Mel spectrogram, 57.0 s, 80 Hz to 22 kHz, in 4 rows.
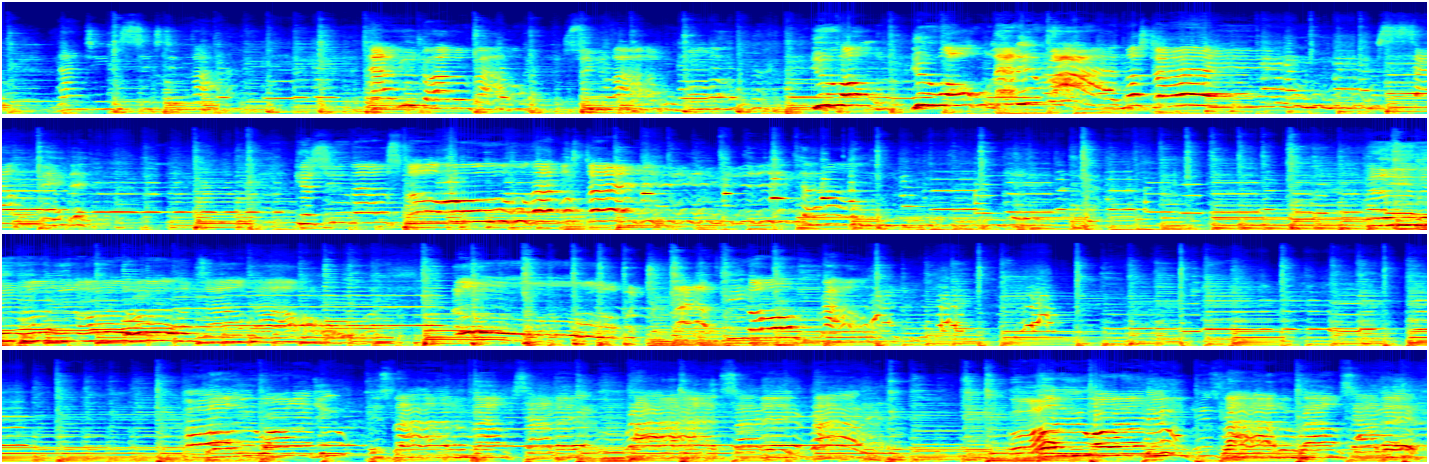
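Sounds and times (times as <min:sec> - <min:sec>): woman singing blues: 0:00.0 - 0:39.0, 0:44.5 - 0:51.9, 0:52.8 - 0:57.0
acoustic guitars: 0:00.0 - 0:57.0
harmonica playing: 0:18.6 - 0:33.0, 0:37.2 - 0:39.2.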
